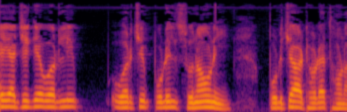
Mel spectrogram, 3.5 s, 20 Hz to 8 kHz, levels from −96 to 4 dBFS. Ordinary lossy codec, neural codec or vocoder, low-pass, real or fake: none; none; 7.2 kHz; real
